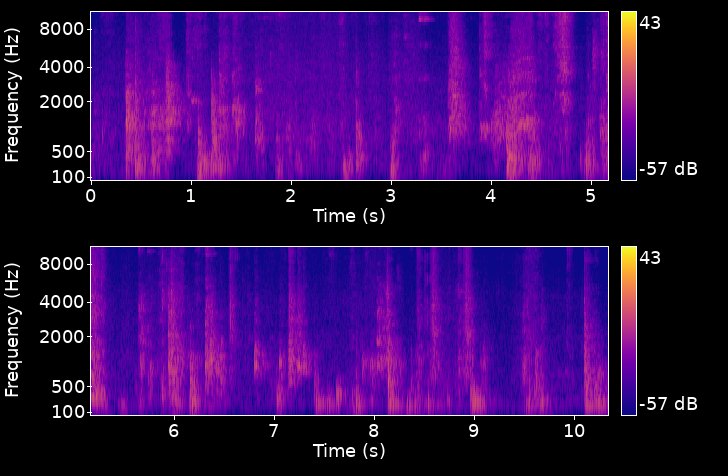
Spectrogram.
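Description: Metal microphone stands being collapsed and handled: a run of irregular clanks, knocks and rattles, with sliding and scraping between them.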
